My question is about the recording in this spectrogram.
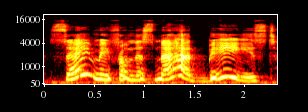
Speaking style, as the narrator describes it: bellowed the terrified farmer

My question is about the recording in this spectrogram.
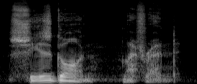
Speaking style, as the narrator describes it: Drizzt said softly

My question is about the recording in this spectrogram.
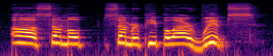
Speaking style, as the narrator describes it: Jimmy Stern exclaimed

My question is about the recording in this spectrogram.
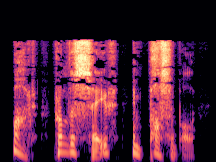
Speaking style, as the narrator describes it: Edward Raynor exclaimed

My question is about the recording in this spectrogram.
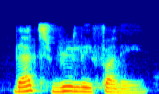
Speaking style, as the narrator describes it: she said, trying to keep her voice steady

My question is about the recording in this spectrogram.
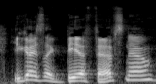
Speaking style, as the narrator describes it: Brianna asked him with a short giggle

